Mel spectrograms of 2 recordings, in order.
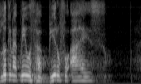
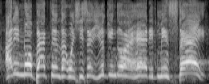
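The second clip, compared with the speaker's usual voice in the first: loud, high preacher's holler; exasperated shout; 10 semitones higher, 11 dB louder than usual. Acted. Preacher shouting what his wife really meant, exasperated holler.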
